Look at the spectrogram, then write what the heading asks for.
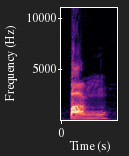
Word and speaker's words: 방: Kapag ni-romanize kasi nagiging letter B yan. Pag romanization, pero pag pinopronounce na po is letter P talaga, pang, norebang, pisibang.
